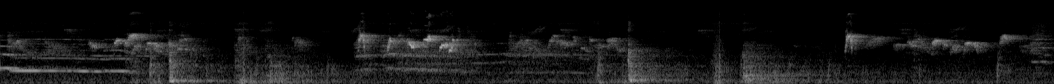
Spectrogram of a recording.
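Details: Red-whiskered bulbul lure bird in fighting song used to train other bulbuls, 2020. Repeated warbling, chirpy phrases over a noisier background, with a steady tonal whistle and several sharp thumps.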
